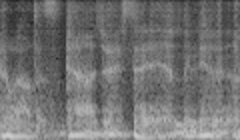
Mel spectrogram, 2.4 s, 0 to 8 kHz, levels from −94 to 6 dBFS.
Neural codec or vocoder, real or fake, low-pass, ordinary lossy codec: codec, 16 kHz, 0.5 kbps, FunCodec, trained on LibriTTS, 25 frames a second; fake; none; none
